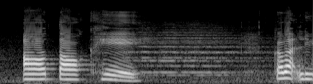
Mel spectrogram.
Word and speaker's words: 어떻게: 어떻게 어떻게 Các bạn lưu ý các phát âm là chúng ta nối âm hờ kết hợp với âm g ở đằng sau sẽ đọc thành âm khờ.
